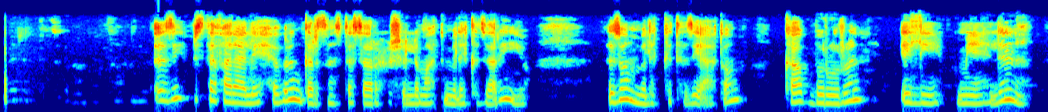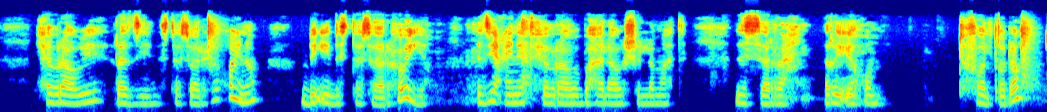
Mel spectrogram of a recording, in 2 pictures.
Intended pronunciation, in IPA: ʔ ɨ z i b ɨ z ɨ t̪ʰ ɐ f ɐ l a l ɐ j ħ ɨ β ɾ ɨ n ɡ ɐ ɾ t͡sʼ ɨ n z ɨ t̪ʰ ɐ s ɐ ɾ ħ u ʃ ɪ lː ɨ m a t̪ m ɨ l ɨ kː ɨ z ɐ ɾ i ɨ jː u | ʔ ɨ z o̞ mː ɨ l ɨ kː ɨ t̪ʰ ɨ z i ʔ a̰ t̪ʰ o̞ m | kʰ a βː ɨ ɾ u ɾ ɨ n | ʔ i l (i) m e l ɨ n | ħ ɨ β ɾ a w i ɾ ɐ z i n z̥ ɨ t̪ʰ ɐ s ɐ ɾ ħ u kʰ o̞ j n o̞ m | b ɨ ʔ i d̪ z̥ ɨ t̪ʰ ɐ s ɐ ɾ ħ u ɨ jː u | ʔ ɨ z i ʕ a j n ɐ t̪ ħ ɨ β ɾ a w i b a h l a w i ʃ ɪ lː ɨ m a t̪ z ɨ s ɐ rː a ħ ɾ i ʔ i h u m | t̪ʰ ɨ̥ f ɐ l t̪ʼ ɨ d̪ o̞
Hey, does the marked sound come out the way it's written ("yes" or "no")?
yes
